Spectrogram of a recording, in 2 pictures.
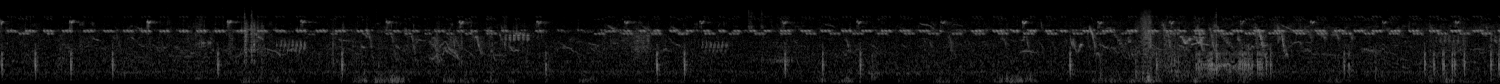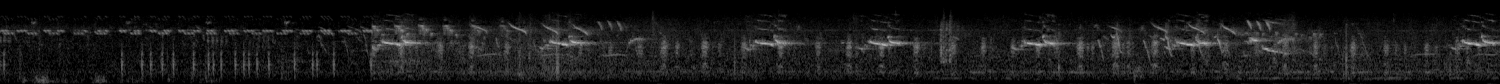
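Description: A steady high insect trill that stops suddenly about two-thirds of the way in, followed by a bird calling over and over in short, loud chirps, roughly one a second.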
